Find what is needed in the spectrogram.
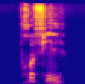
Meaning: profile
- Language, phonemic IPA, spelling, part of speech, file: French, /pʁɔ.fil/, profil, noun, LL-Q150 (fra)-profil.wav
